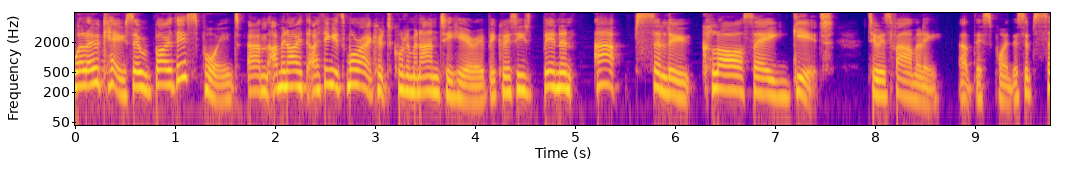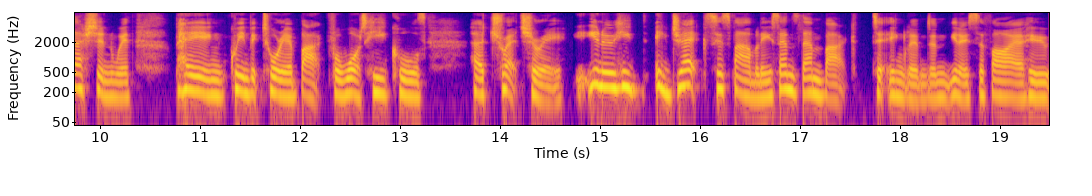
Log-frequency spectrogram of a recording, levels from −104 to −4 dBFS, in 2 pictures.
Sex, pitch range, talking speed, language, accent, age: female, 170-235 Hz, 195 wpm, English, British, 30-49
